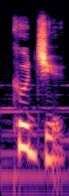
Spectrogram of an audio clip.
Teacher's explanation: the combination of letters d plus y gives us a j sound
